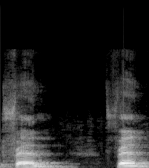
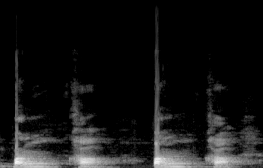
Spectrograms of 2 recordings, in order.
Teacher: ایک ظاہر کر کے بولنا جو عام طور سے بولا جاتا ہے، اور ایک چھپا کر کے بھی بولنا ہوتا ہے جس میں زبان اوپر ٹچ نہیں ہوتی، زبان بیچ میں لٹکی ہوئی رہتی ہے۔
